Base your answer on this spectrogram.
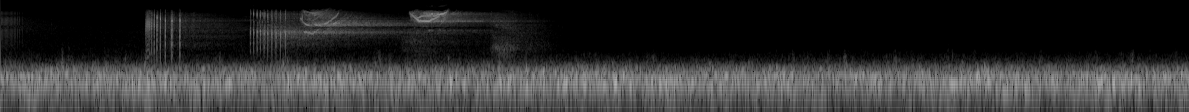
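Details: Dolphins produce several high, looping whistles, rising and falling sweeps bunched in the first five seconds, over a constant low underwater rumble that continues to the end.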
